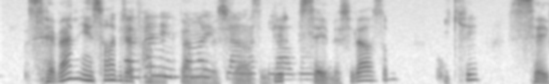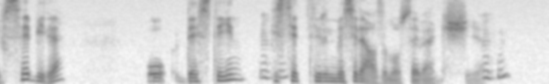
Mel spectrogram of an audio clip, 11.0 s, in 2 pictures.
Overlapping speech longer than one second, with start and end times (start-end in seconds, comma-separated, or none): 1.2-3.3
